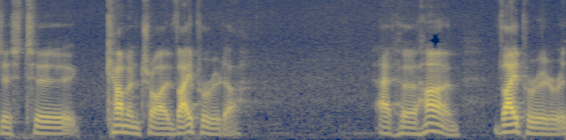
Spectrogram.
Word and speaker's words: Vaporooter: them about this product that I had called Vapor UTA and they were quite interested and they did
